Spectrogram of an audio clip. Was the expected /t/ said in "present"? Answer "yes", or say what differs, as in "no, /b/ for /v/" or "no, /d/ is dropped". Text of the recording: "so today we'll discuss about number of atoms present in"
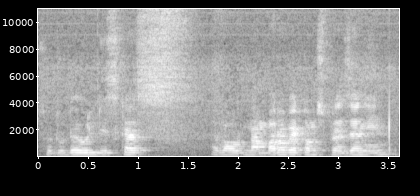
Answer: no, /t/ is dropped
